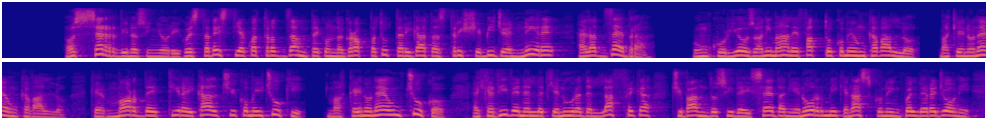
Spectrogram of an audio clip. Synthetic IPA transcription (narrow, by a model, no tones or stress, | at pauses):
osːɛrvinosiɲːoːɾikwest̪abɛst̪jakwat̪ːɾod̪zːampekonlaɡɾɔpːat̪ut̪ːaɾiɡaːt̪ast̪ɾiʃːebiːd͡ʒeːnːɛːɾeɛlad̪zːɛːbɾa̰ | uŋkuɾjoːzoanimaːlefat̪ːokomeuŋkavalːo | makːenːonɛuŋkavalːo | kemːɔrd̪eːt̪ːiːɾaikalt͡ʃikomeit͡ʃuːki | makːenːonɛunt͡ʃuːko̰ekːevːiːvenelːepjanuːɾed̪elːafɾikat͡ʃiband̪osid̪ejsɛːd̪anienormikenːaskonoiŋkwelːeɾed͡ʒoːni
